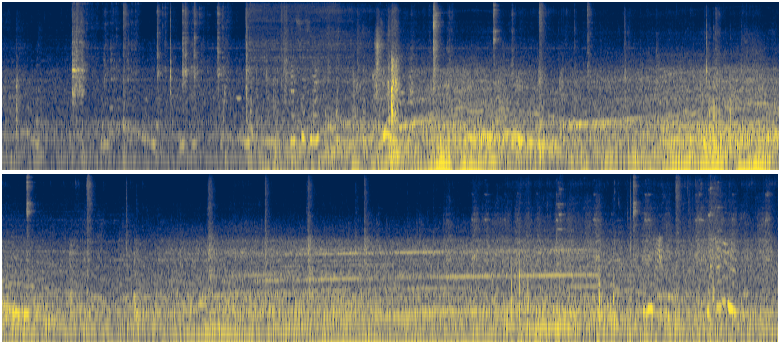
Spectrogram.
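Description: A route bus's diesel engine pulling away from a stop. It runs quietly at first, then its pitch rises and falls as it accelerates through the gears. It settles into a steady cruise with a whine and road noise, heard from inside the cabin with scattered rattles and clicks.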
